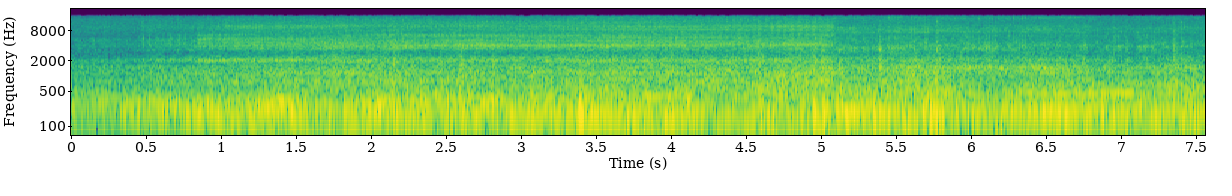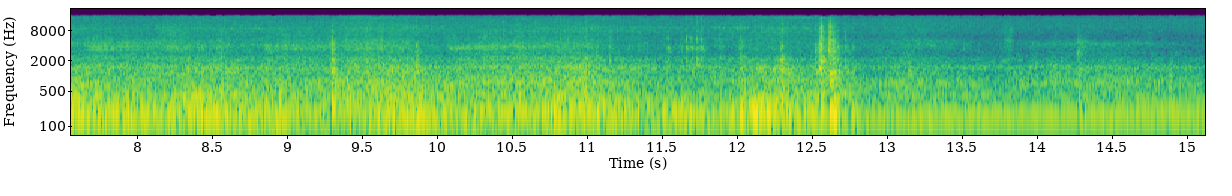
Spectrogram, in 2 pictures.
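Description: Hornby Dublo OO-gauge model trains running on the layout track: a faint low rumble of wheels and motor hum that swells about half a second in and holds. A sharp click sounds near the end, and the rumble drops back after it.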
